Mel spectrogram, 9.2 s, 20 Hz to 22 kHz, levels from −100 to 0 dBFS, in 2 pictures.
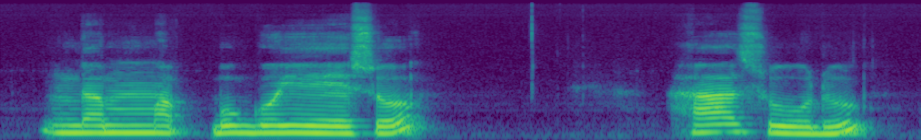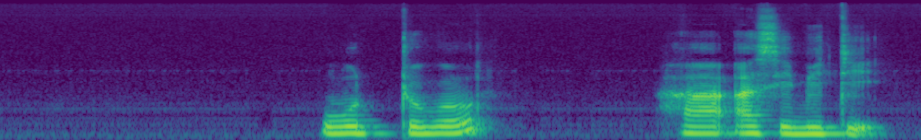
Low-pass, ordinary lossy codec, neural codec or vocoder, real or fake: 19.8 kHz; none; none; real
